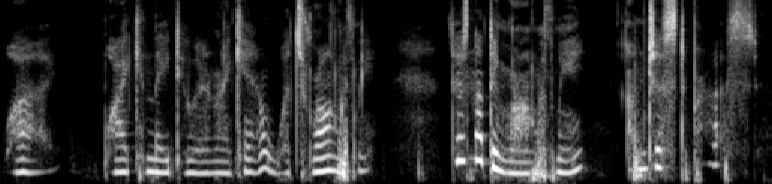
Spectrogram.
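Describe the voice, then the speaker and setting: A woman's voice: medium pitch, lively intonation, a little slow, a little mellow. A young woman whispering a candid, rambling monologue to the camera, full of "like" and "you know". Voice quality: breathy whisper. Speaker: vlogger.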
